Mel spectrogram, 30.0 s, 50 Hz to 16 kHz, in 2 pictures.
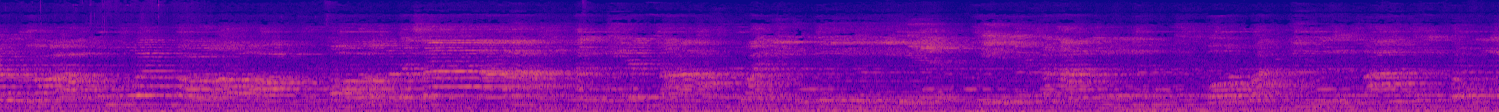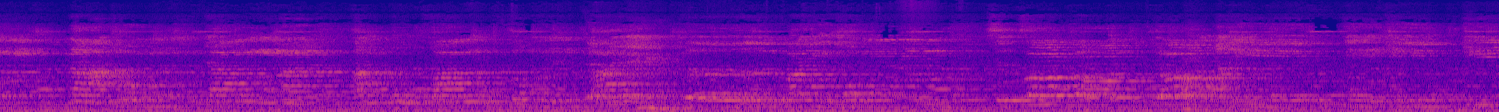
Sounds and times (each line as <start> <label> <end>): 0.0 Temple Music 29.9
